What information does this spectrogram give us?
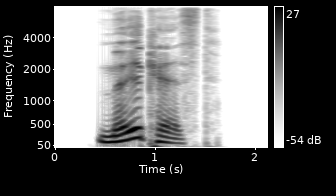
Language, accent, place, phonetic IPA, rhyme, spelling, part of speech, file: German, Germany, Berlin, [ˈmœlkəst], -œlkəst, mölkest, verb, De-mölkest.ogg
- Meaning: second-person singular subjunctive II of melken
